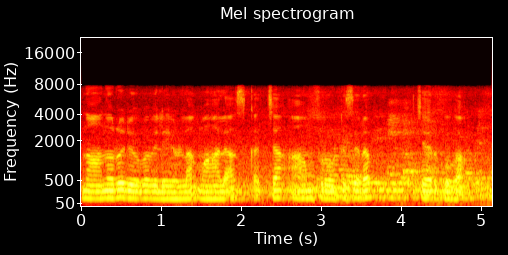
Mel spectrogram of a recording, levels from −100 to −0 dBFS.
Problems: continuous background conversations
